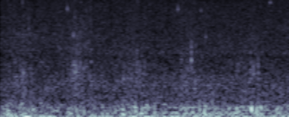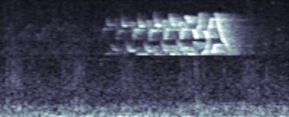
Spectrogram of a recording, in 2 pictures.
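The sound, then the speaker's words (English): A mourning warbler sings one short, rich, rolling phrase near the end, clear, in the Currie Tract, Halton region, over steady crunching footsteps of someone walking alongside a road and low outdoor rumble. “Here we go, mourning warbler.”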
